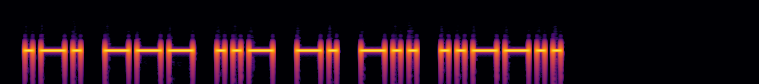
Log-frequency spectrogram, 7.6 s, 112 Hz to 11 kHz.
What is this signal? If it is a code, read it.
Morse code, heard as a keyed tone, about 15 wpm, 700 Hz. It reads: ROUND?
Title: Sentences from Top 1000 Words - Review Part 6 - 15wpm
